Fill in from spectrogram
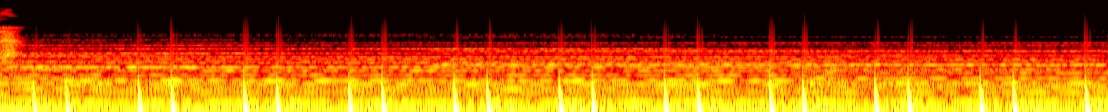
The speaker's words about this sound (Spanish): Conecta en este día con la energía de tu existencia, de tu propia vida y vamos a ese primer latido de vida.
